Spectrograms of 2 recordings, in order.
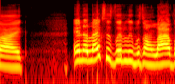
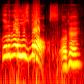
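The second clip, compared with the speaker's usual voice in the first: higher and louder, pushing it; mock bossy instruction; 8 semitones higher, 6 dB louder than usual. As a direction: play the tough daycare boss for laughs. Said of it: "'cause I'm like".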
